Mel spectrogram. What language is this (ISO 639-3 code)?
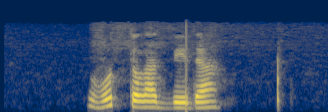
chm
